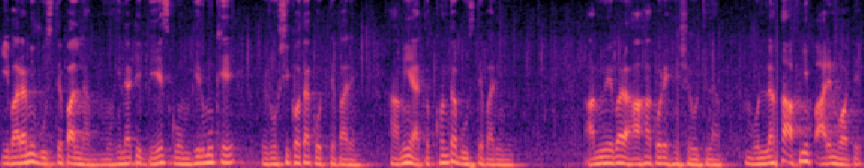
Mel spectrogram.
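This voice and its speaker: Male narrator for a horror audio story: fairly deep voice, first-person telling, rain sounds behind. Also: measured pace, a little mellow, a little hiss or hum.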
